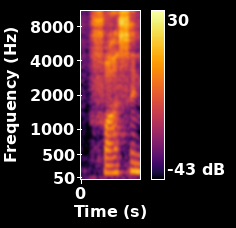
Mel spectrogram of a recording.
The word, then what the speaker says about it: fasten: हम फास्टन तो लिखते हैं, लेकिन वहाँ पे टी साइलेंट होता है और उसकी प्रोनाउंसिएशन होती है फासन।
